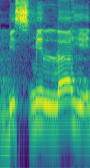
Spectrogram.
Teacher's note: Bismillahi ini ada lam jalalah yang dibaca tarqiq karena sebelumnya kasrah tarqiq artinya tipis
